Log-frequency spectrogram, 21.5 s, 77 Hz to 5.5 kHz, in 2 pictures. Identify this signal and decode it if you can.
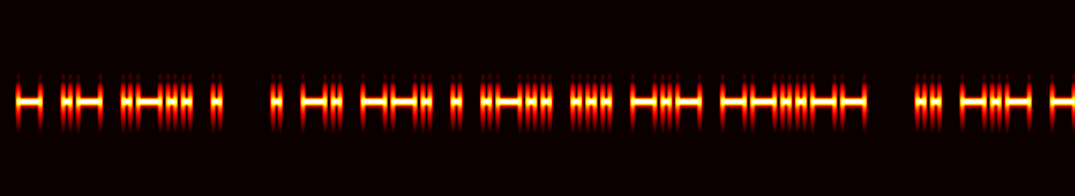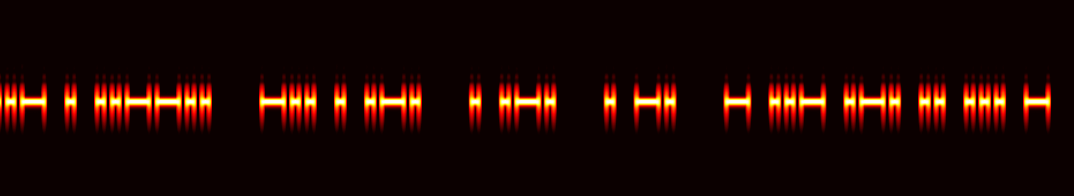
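Morse code, heard as a keyed tone, about 16 wpm, 600 Hz. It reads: TALE ENGELSK, IKKE? DER ER EN TURIST
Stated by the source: Slow (QRS) Morse code at 16 wpm, from CW med Gnister.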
